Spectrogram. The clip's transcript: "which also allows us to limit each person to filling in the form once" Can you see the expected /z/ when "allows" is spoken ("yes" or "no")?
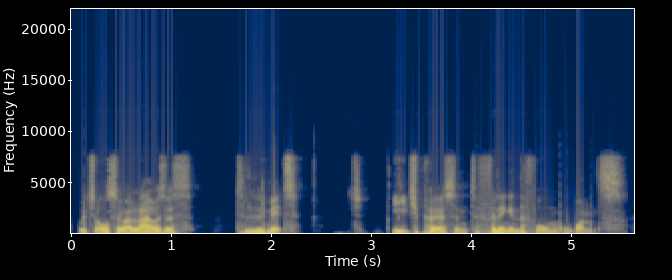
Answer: yes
